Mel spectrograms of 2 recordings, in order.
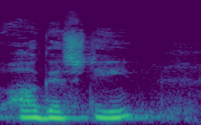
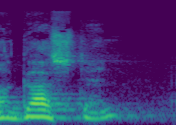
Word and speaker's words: Augustine: I'm trying to learn to say his name the way most people say it, scholars say it, don't know why, because it's spelled Augustine. But they call him Augustine.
